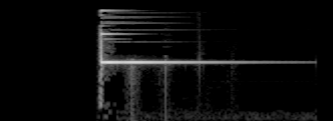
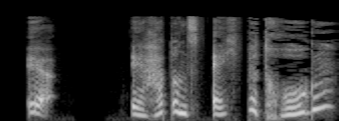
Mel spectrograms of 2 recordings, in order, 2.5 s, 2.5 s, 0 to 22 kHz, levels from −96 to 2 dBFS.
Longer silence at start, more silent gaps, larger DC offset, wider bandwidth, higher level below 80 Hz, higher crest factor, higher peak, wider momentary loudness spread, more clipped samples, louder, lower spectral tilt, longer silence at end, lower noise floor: first, 0.75 s vs 0.2 s; neither; neither; first, 16 kHz vs 12.5 kHz; second, -86 dBFS vs -64 dBFS; about the same, 20 dB vs 18 dB; about the same, -6 dBFS vs -8 dBFS; first, 18 LU vs 6 LU; neither; first, -17 LUFS vs -25 LUFS; second, 6 dB/octave vs -4 dB/octave; first, 0.7 s vs 0.05 s; second, -53 dBFS vs -78 dBFS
